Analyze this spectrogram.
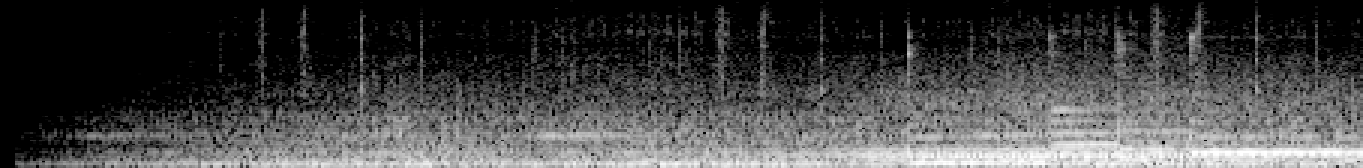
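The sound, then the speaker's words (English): Steady engine and road rumble from a car driving through farmland outside Lemoore, California, a continuous drone that builds gently at the start and grows a little louder toward the end. “Driving through farmland outside Lemoore, California.”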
